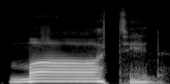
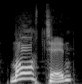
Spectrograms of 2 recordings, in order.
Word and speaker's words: Martin: I feel like people in English, they don't have that R, you know, they just say Martin. They say it like, wait, hold on. They say it like Martin, don't they? Like, especially like British people, it's like Martin. But in Norway, it's more like Martin. It's so weird. That's the proper way to say it, by the way. You say Martin, not Martin.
